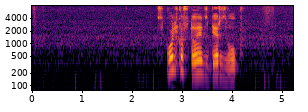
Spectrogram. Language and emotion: Russian, neutral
